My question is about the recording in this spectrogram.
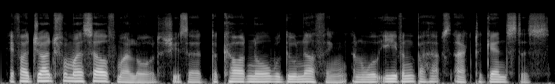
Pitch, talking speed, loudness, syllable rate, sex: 120 Hz, 225 wpm, -17 LUFS, 5.5 syllables/s, male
